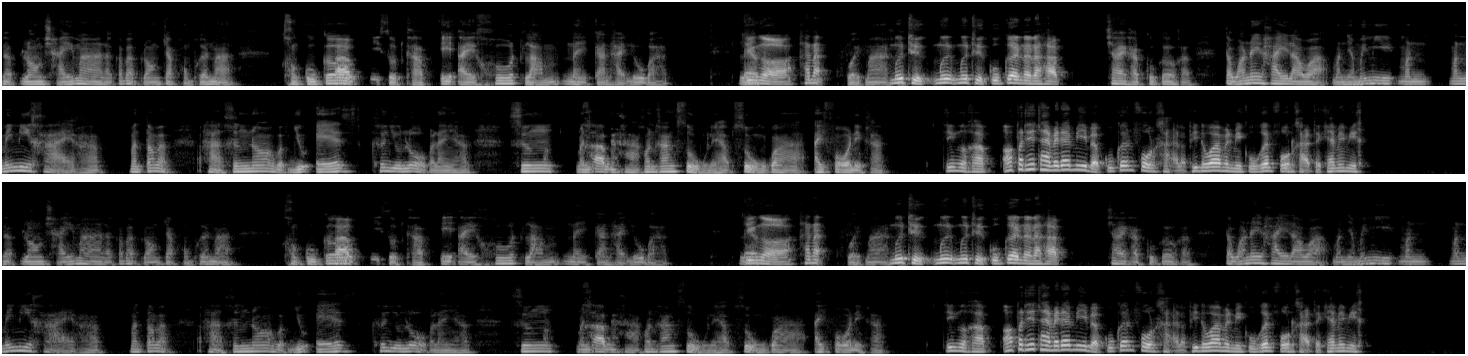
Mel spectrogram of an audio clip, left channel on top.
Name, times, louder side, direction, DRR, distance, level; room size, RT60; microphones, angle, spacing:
voice 1, 0.0-2.3 2.8-6.7 7.4-7.7 8.0-9.0 11.0-11.9 12.2-15.6 15.9-16.3 16.6-23.5, left 5 dB, 80° left, 0.5 m, -28 dB
voice 2, 7.4-8.2 8.9-10.6 20.5-20.7 24.1-28.2, left 2 dB, 10° left, 0.4 m, -21 dB
6.1 x 2.6 x 2.5 m
head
